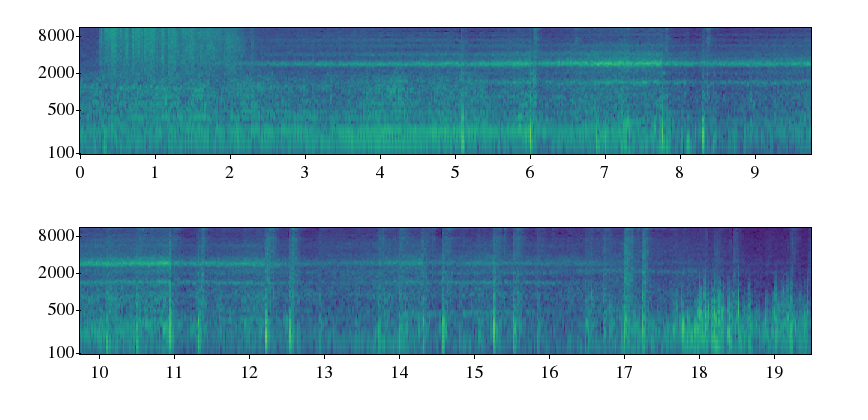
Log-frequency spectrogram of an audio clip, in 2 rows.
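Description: c2c Class 720 Aventra electric multiple unit pulling out and gathering speed past the platform. A high steady whine and a low hum for the first half, then wheels clicking over rail joints in quickening pairs, with a rush of air near the end as the last carriage goes by.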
